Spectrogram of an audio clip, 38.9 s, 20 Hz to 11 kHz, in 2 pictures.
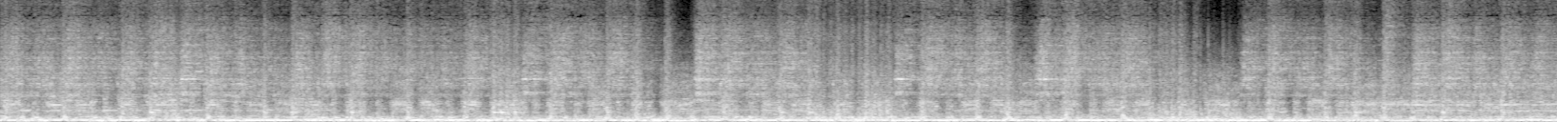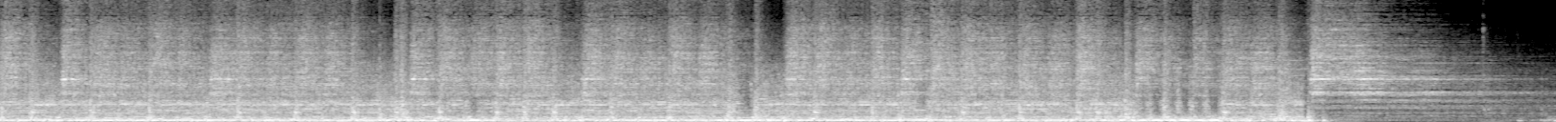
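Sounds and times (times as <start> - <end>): loud rock music: 0.0 - 38.9
ringing decay: 35.8 - 38.9.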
